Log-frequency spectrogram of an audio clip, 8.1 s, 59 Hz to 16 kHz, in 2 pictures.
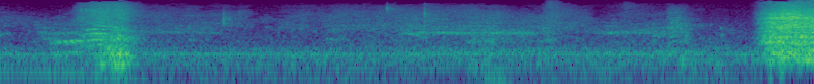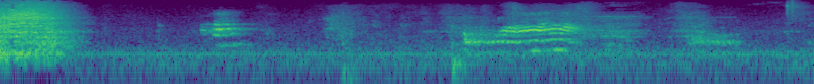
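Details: Kittens meowing at breakfast time in a kennel with their mother Gamora, a litter of five born April 14th; high, wavering mews with harmonic stacks near 6.8 seconds, plus bursts of broadband rustling and handling noise indoors.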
